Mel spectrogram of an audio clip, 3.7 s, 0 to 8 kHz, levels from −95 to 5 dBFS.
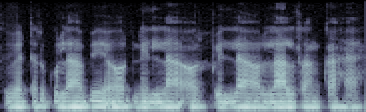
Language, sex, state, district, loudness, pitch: Hindi, male, Jharkhand, Palamu, -19 LUFS, 90 Hz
